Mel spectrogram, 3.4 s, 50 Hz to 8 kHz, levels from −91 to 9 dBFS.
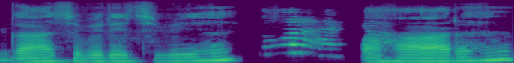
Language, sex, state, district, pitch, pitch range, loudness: Hindi, male, Bihar, Begusarai, 120 Hz, 115-155 Hz, -26 LUFS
